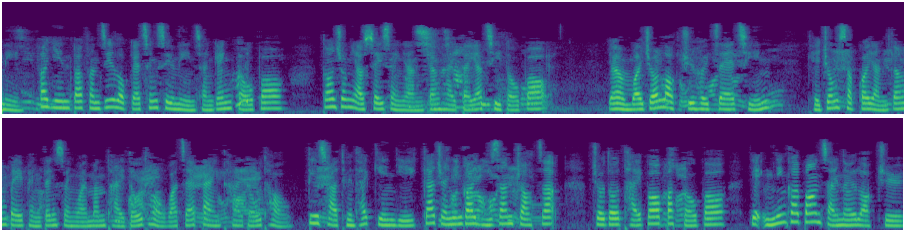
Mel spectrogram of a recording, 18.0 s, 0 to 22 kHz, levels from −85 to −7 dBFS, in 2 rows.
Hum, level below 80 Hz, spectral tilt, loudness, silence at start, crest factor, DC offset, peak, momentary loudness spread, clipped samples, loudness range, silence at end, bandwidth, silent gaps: none; -60 dBFS; -5 dB/octave; -28 LUFS; 0 s; 16 dB; under 0.1%; -12 dBFS; 6 LU; under 0.1%; 3 LU; 0 s; 10 kHz; none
